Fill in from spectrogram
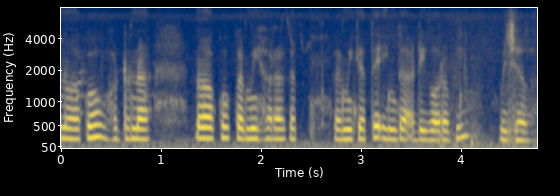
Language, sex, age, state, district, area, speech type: Santali, female, 30-45, West Bengal, Purulia, rural, spontaneous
